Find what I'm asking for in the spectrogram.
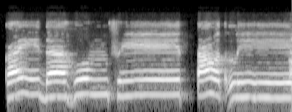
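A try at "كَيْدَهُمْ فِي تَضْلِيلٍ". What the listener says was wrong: Ya, D-nya kurang. Kaidahum fi tadlil.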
